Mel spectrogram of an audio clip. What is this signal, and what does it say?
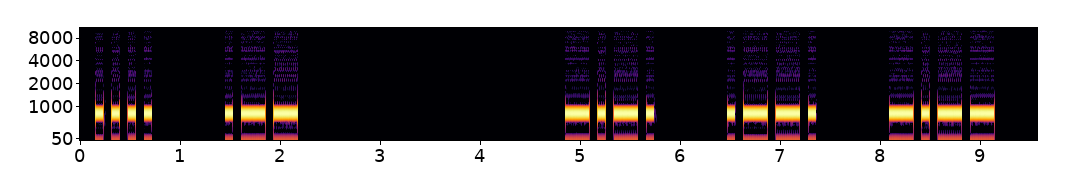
Morse code, heard as a keyed tone, about 15 wpm, spaced as for 8 wpm, 800 Hz. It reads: HW CPY
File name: (spaced) / QSOs Spaced-mp3s / WD0BGP 1 @13 sp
